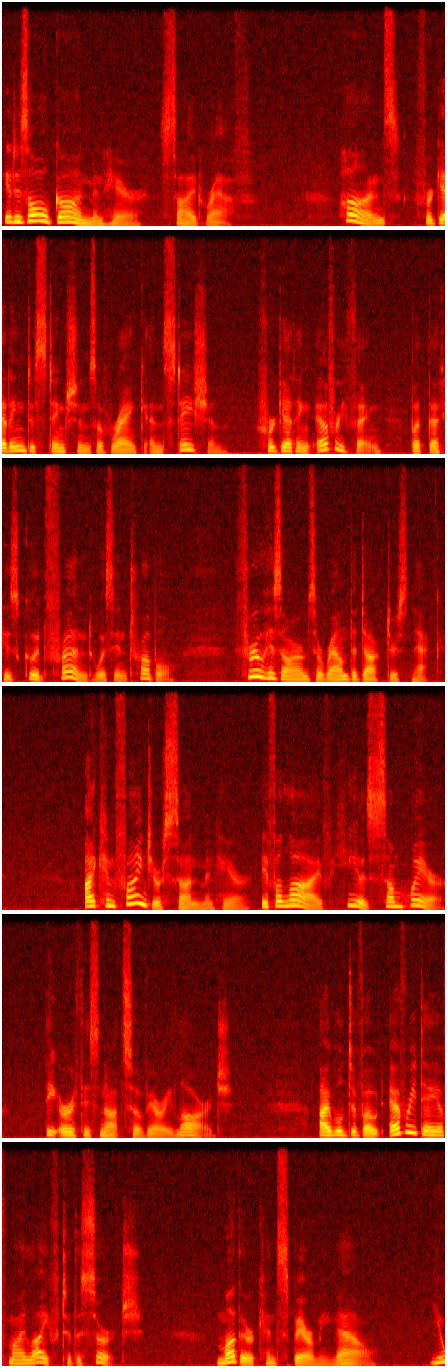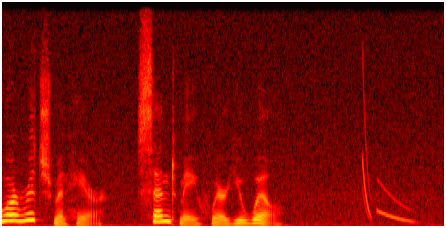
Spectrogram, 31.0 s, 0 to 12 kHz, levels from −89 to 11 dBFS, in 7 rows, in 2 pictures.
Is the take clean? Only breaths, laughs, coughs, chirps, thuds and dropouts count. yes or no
no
